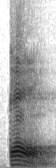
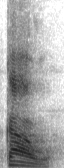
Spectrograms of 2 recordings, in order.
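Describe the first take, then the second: First: The vowel is a plain, steady o sound. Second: The vowel glides from a to u. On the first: The speaker calls it right. "Pakai ko ya" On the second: The speaker calls it wrong. "tadi terkesan kayak kau gitu ya"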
